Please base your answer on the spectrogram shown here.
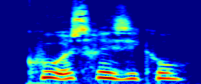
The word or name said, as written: kursrisiko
